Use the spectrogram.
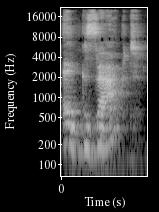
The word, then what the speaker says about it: exact: of these we have exact do you hear eggs or X in exact like your eggs I'm going to just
